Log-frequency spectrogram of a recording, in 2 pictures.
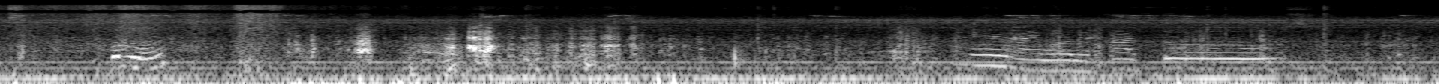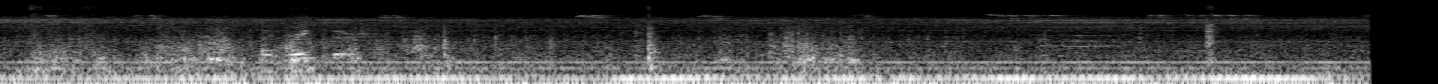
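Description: Small latex balloons squeaking and rubbing against each other as a cluster of four is twisted together and pressed into a balloon garland. There are short squeaky glides, most of them near the start and around the middle, over a steady low hum.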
